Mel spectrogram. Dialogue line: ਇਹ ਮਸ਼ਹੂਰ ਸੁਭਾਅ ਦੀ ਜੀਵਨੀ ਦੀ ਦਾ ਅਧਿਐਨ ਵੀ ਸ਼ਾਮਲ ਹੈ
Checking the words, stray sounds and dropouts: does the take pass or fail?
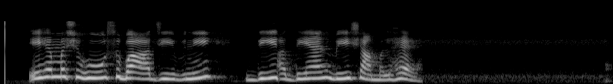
fail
